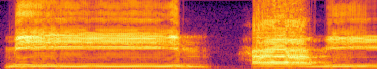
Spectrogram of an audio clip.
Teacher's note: Nah, bukan hama bacanya, tapi hamim. Mimnya 6 harokat.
